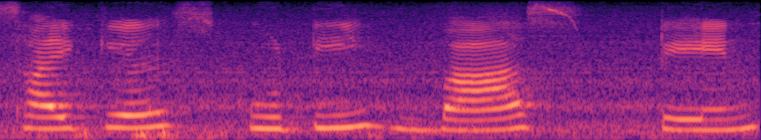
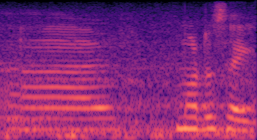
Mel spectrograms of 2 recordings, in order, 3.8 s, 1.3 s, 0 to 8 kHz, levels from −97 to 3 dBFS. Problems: continuous background conversations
